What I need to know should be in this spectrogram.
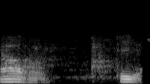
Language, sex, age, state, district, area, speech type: Odia, male, 60+, Odisha, Gajapati, rural, conversation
